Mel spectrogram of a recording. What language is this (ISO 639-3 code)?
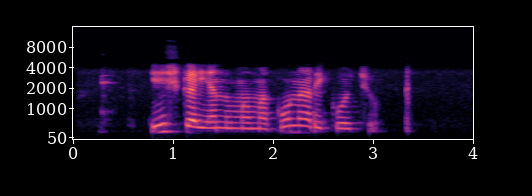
qvi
